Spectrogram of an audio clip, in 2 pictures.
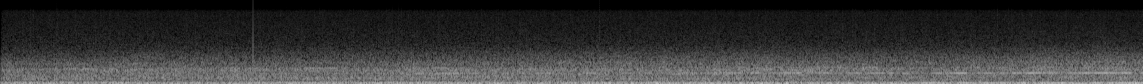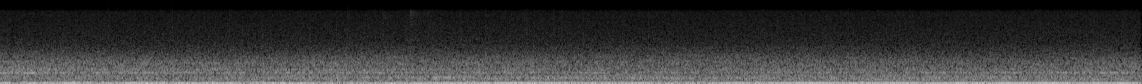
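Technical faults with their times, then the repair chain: surface crackle 22 per second −29 dBFS
0:02.53: click −11 dBFS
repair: click removal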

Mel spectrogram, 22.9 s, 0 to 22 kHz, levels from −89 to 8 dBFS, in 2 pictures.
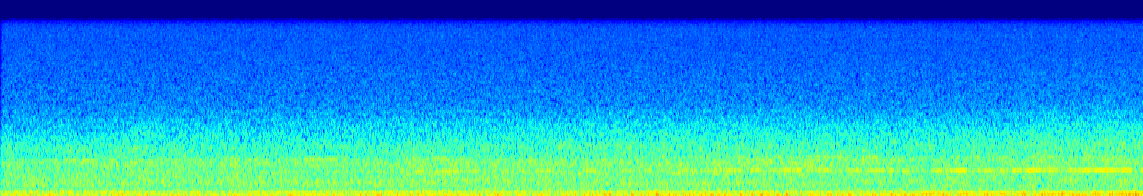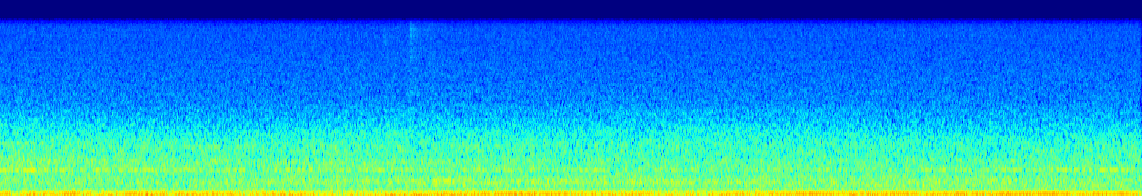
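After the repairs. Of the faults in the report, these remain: none of them is left

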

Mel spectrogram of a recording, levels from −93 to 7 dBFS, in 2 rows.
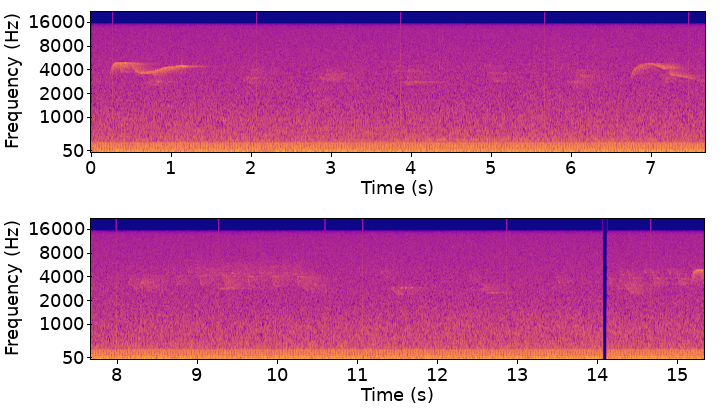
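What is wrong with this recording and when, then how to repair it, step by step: mains hum 50 Hz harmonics 5 −22 dBFS
scratch tick 33 1/3 rpm
0:07.99: click −6 dBFS
0:10.60: click
0:14.07–0:14.13: drop-out 57 ms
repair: click removal
hum removal 50 Hz, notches 5
repair the gap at 0:14.07, 57 ms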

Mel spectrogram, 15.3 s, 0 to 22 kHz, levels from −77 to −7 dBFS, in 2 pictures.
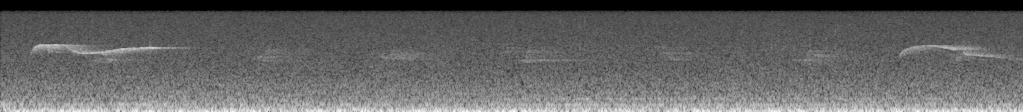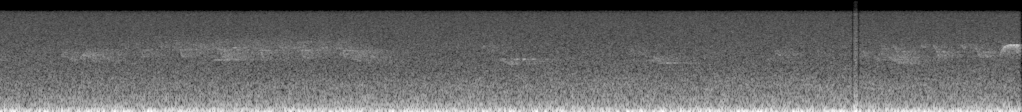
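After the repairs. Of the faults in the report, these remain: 0:07.99: click
0:10.60: click

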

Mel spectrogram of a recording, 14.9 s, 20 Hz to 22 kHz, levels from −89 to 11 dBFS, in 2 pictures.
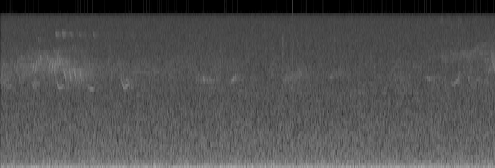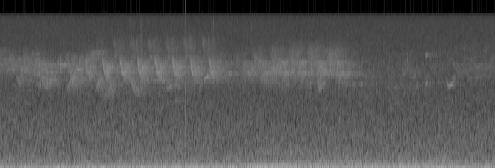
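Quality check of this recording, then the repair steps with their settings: surface crackle 23 per second −35 dBFS
0:04.39: click
0:10.21: click −9 dBFS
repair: click removal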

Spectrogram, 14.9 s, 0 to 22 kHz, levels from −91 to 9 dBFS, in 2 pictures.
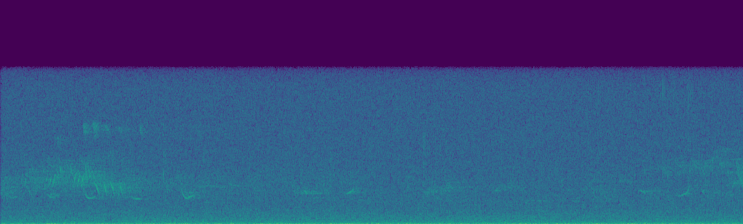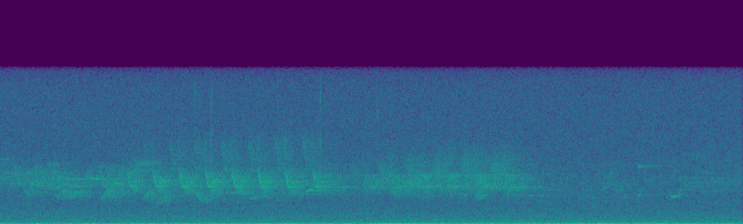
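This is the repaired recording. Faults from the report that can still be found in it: none of them is left

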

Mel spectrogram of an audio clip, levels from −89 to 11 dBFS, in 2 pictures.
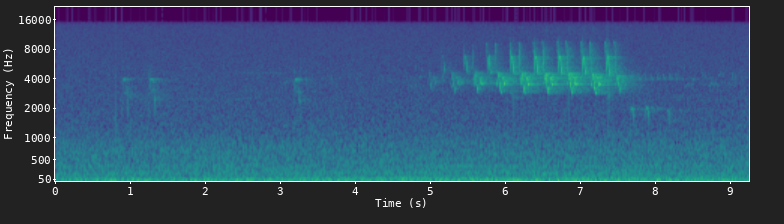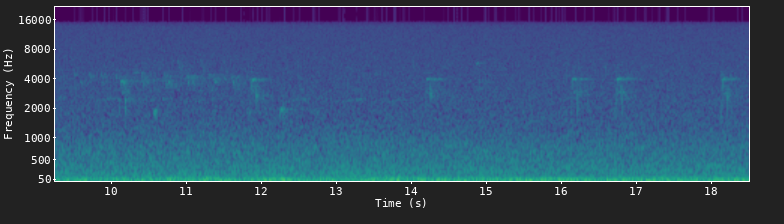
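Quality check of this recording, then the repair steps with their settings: surface crackle 26 per second −32 dBFS
0:00.81: click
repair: click removal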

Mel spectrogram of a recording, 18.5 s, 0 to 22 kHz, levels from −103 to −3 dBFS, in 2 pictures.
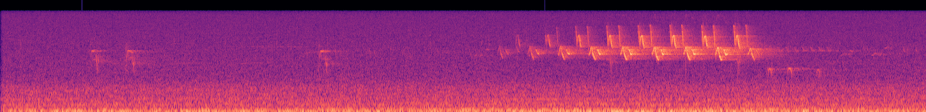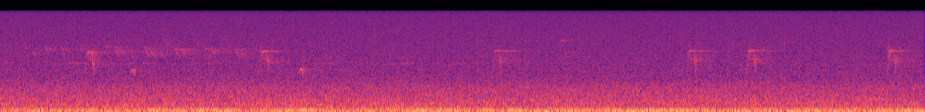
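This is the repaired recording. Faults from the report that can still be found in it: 0:00.81: click

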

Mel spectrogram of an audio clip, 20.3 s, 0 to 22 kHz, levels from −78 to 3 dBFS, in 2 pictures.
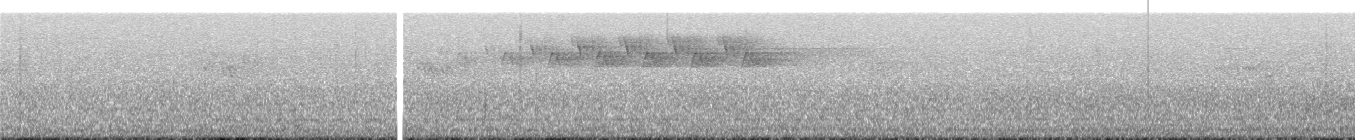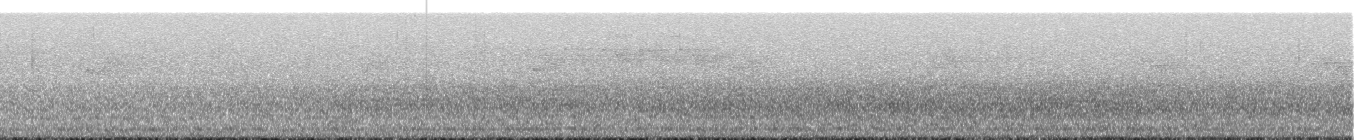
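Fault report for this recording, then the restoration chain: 0:02.98–0:03.04: drop-out 56 ms
0:08.62: click −5 dBFS
0:13.37: click −9 dBFS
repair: click removal
repair the gap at 0:02.98, 56 ms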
